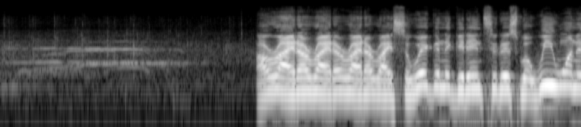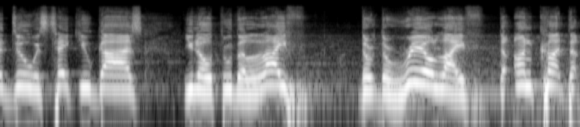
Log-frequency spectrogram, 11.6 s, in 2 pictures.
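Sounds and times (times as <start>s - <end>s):
audience round of applause: 0.0s - 2.6s
speech: 2.6s - 11.6s.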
